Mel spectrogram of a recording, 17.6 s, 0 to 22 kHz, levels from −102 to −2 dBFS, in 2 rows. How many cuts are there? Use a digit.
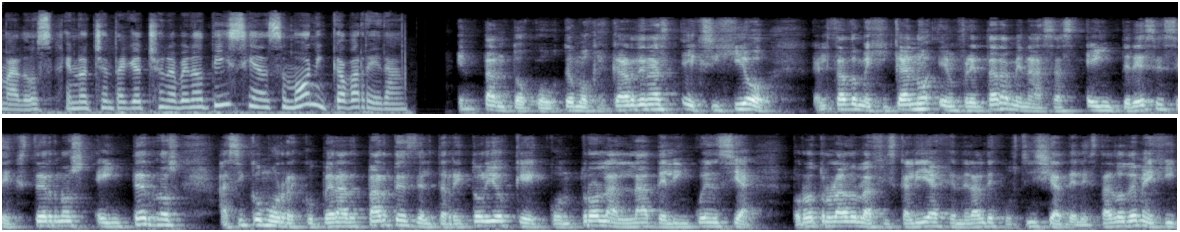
1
